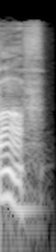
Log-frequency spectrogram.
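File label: "barf", British English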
